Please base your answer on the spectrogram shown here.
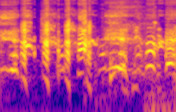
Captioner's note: collective Laughter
